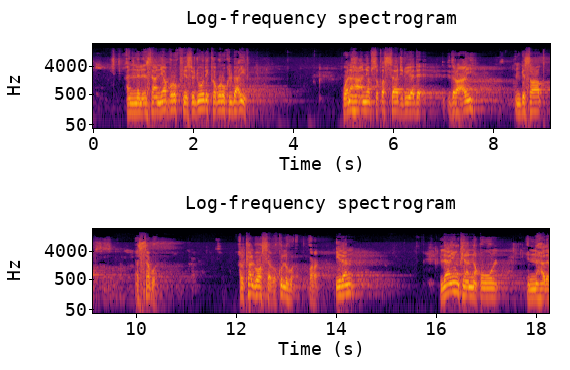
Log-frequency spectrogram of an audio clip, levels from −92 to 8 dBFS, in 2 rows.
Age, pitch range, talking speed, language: 40-59, 125-150 Hz, 85 wpm, Arabic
